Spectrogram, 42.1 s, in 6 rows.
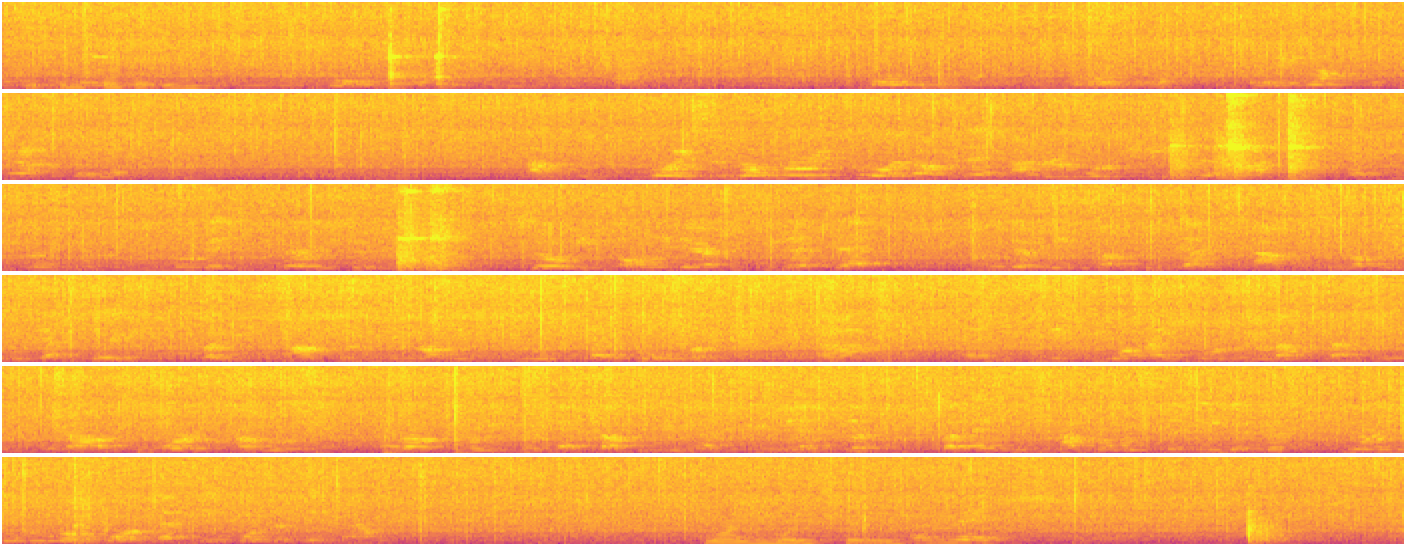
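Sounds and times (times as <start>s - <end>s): vegetables sizzling in a pan: 0.0s - 42.0s.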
